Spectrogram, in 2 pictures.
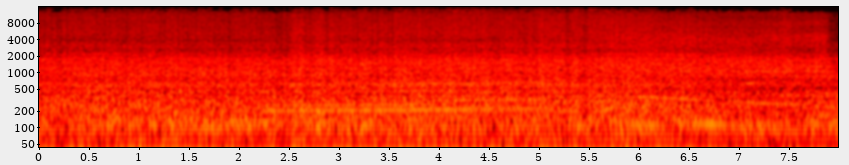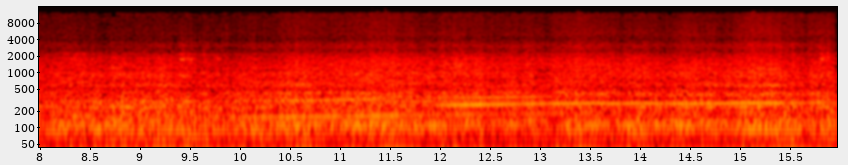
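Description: Car engine running hard on a racetrack, heard from inside the cabin, its pitch sliding up and down with throttle and gear changes over steady road and wind noise.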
